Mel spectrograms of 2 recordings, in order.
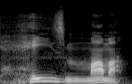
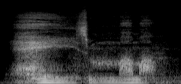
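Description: First: It is said in a plain, normal voice. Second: It is said in a sultry voice.

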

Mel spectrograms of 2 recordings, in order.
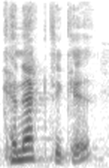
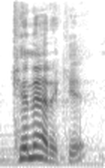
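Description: First: It is said the local way, every letter sounded. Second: It is said the usual outsider way.

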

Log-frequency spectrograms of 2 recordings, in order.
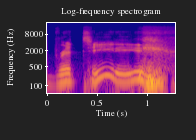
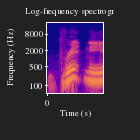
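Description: First: The name is said in an altered, imitated way. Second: The name is said the ordinary way.

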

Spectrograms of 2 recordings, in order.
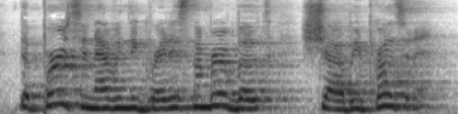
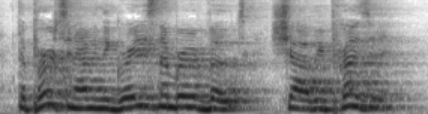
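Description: No difference in how they are said.

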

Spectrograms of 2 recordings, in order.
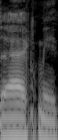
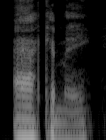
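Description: First: It is said in a standard American accent. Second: It is said in a South Philly accent.

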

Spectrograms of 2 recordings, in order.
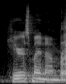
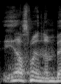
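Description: First: It is said in the speaker's own plain accent. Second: It is said in a put-on French accent. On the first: "Just imagine, because I can't" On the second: "for anyone who doesn't want to imagine"

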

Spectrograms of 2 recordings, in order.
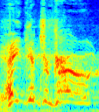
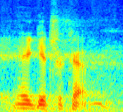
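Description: First: It is said in an urgent, hurried way. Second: It is said in a calm, relaxed way.

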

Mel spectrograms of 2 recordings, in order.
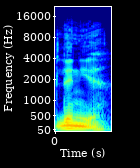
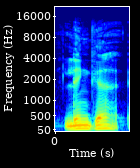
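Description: First: The middle consonant is a y sound. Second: The middle consonant is a hard g sound. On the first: This is the Arabic form of the name. "He said Linya, the way we pronounce it" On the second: This is the local Persian form of the name. "they call it Linga in Persian"

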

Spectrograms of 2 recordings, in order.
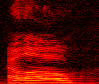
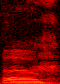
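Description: First: It is said loudly. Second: It is said quietly.

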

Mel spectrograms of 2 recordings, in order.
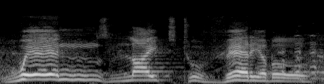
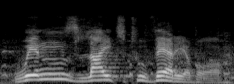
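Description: First: It is said as if announcing a catastrophe. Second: It is said cheerfully, with a smile.

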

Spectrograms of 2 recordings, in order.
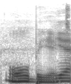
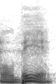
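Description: First: The stress is on the first syllable. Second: The stress is on the middle syllable. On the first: The speaker calls it wrong. "Maybe putting the stress at the beginning" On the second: The speaker calls it right. "With the emphasis in the B in the middle"

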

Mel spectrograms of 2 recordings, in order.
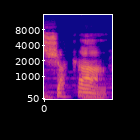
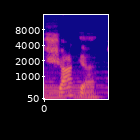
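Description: First: The final syllable is strongly emphasized. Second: The final syllable is not strongly emphasized. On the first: The speaker calls it right. "You have to ka. Emphasize shaka" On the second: The speaker calls it wrong. "It's not shaka"

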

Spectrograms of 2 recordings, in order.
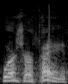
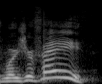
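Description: First: It is said in a harsh, critical tone. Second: It is said in a warm, encouraging tone.

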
